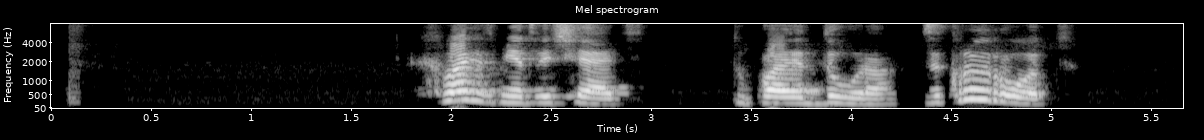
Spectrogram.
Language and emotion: Russian, angry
